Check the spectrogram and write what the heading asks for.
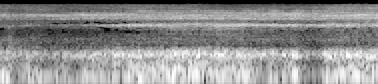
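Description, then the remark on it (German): A beekeeper's smoker being fired up on a rooftop by the beehives, giving off a steady, airy hiss with a low rumbling roar underneath, fairly loud and continuous for about two seconds with no talking. “Wir heizen mal das Rauchfass ein bisschen an, dass man die Bienen beruhigt.”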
